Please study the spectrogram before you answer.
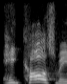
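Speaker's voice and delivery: ordinary talk, nothing marked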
